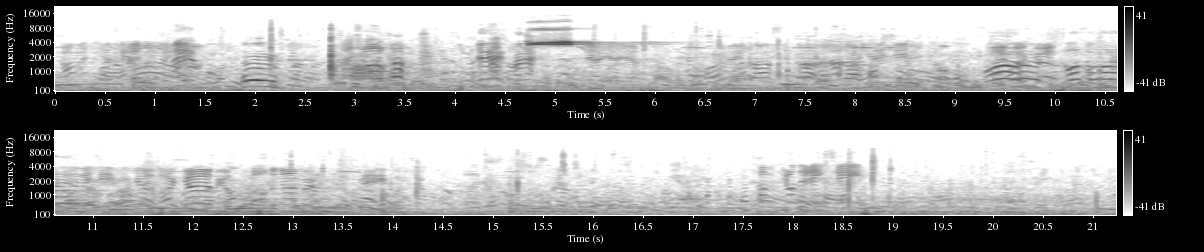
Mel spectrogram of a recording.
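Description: Young men shout and call out across an open field in the distance.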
